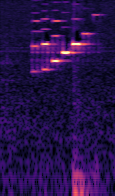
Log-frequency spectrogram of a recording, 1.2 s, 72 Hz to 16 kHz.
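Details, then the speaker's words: Fisher & Paykel Smart Drive MW511 washing machine plays a short rising tune of four high beeps with flashing lights. This is a user warning, such as a tap turned off, not a machine fault. "There are some user warnings, which is where it plays a tune that sounds like this,"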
